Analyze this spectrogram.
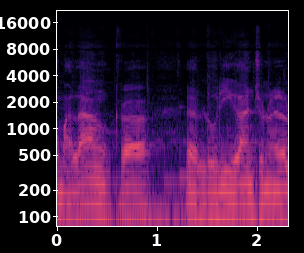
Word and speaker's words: Maranga: Por eso también, digamos, el cacique limeño, ¿no es cierto?, Taulichusco no era Taurichusco, sino Taulichusco, y toda la toponimia, Maranga no era Maranga, sino Malanja, Lurigancho no era Lurigancho,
